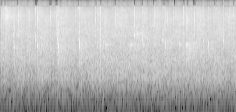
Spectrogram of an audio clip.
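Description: An audience at a Buddhist temple talk applauds, a steady run of many hands clapping together at moderate loudness, with a few sharper individual claps standing out and no talking over it.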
